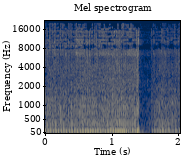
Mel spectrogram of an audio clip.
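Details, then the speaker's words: 1972 Fiat 850 Spider running after the mechanical fuel pump was made to work: engine chugs, then a sharp backfire pop and the revs sag; owner suspects the carburetor or distributor. "Well, after a few tries and a whole lot of backfires, I think I got the fuel pump running and it seems to be doing its thing."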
